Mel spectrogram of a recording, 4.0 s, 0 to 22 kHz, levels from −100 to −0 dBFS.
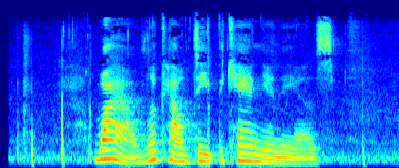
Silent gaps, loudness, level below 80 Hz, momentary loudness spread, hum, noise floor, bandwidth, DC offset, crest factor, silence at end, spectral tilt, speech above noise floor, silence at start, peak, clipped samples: none; -32 LUFS; -76 dBFS; 22 LU; none; -57 dBFS; 15.5 kHz; under 0.1%; 22 dB; 0.65 s; -5.5 dB/octave; 26 dB; 0.25 s; -12 dBFS; under 0.1%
